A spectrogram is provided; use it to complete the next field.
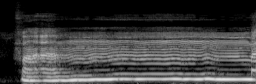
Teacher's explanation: میم مشدد غنہ کر کے پڑھیں گے، 2 سیکنڈ تک لمبا کرنا ہے۔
